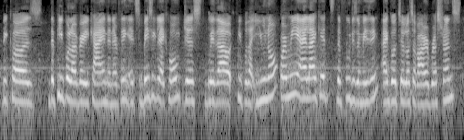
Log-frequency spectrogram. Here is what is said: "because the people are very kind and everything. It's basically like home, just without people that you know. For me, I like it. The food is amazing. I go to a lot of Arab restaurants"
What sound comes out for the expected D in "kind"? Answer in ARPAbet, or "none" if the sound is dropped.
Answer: D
